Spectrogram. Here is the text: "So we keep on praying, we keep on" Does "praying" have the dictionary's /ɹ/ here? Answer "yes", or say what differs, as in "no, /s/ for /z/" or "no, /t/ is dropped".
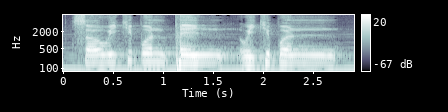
no, /ɹ/ is dropped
